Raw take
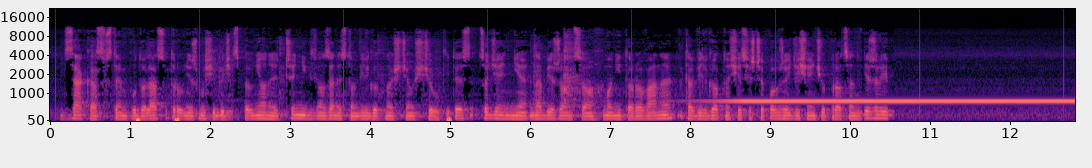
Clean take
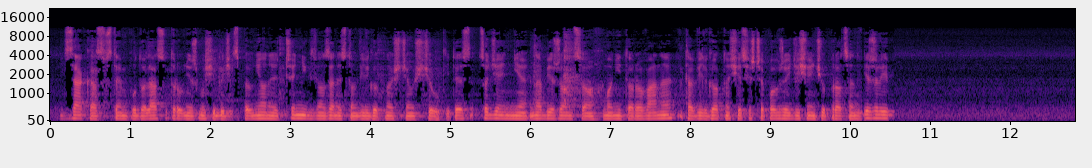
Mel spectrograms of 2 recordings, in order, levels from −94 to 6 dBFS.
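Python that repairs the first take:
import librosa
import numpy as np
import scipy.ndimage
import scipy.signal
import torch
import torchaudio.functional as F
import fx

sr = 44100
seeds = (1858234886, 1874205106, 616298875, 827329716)

y = fx.fix_declick_ar(x, sr, threshold=10.0)
y = fx.notch(y, sr, hz=720.0, q=30.0)
y = fx.highpass(y, sr, hz=140.0, slope=24, at=(1.06, 1.18), fade=0.02)
y = fx.highpass(y, sr, hz=140.0, slope=24, at=(1.55, 1.67), fade=0.02)
y = fx.highpass(y, sr, hz=140.0, slope=24, at=(4.95, 5.07), fade=0.02)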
